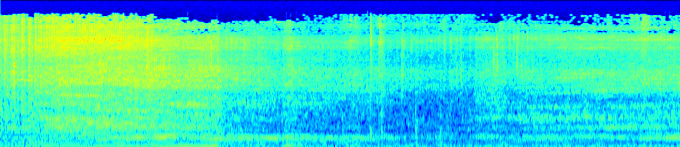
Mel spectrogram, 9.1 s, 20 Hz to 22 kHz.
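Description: Derbi GPR 125 motorcycle engine pulling away and running at low speed through tight figure-eight turns, its pitch rising and falling with the throttle. It is louder at first, fades as the bike moves off across the yard, and grows louder again near the end as it comes back round.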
